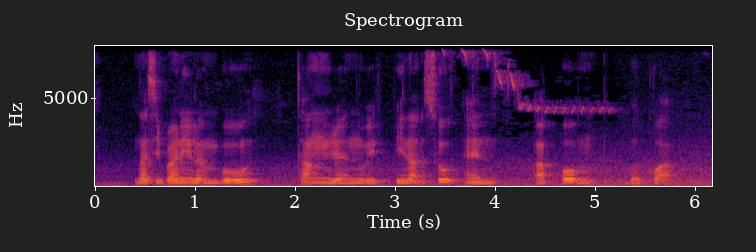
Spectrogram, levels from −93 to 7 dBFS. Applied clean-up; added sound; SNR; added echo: none; Chirp, tweet; 13 dB; none.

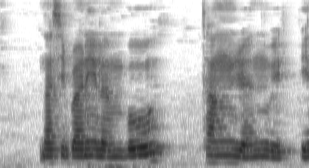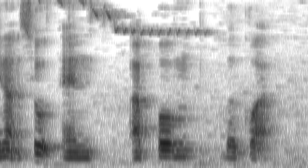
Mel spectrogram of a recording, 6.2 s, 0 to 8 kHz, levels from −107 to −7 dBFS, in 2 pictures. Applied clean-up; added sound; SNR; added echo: classical method log-MMSE.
